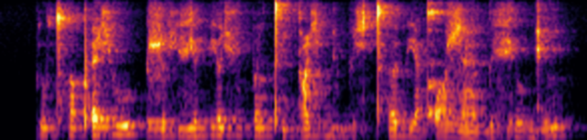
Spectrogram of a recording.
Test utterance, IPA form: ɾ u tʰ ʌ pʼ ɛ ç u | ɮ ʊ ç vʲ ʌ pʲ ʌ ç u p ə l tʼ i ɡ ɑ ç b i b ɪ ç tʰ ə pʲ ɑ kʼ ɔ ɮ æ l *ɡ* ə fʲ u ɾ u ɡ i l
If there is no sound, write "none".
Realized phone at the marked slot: ɡ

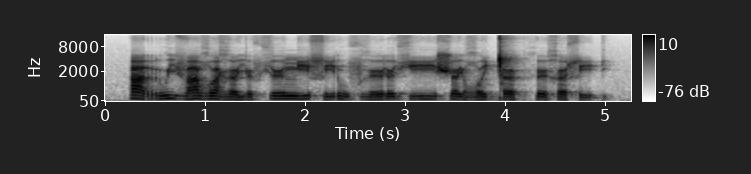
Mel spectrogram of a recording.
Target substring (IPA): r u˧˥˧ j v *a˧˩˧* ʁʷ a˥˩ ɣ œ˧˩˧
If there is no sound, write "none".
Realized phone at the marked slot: a˧˥˧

